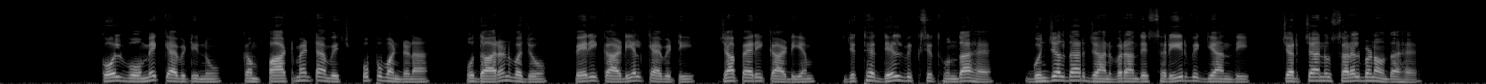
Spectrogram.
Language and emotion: Punjabi, neutral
